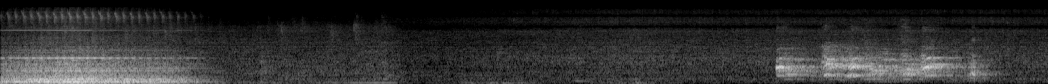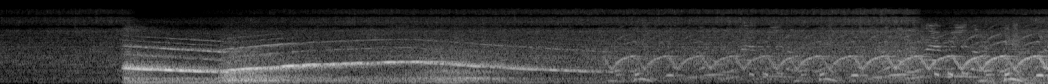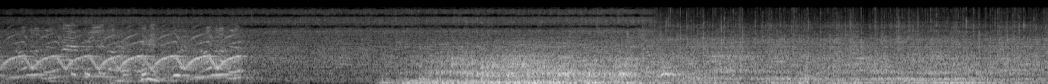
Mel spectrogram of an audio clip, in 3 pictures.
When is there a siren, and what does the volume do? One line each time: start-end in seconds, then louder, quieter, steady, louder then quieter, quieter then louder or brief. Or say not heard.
11.7-23.4 quieter then louder.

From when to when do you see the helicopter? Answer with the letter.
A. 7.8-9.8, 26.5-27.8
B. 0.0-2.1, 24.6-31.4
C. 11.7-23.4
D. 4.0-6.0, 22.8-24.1
B.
